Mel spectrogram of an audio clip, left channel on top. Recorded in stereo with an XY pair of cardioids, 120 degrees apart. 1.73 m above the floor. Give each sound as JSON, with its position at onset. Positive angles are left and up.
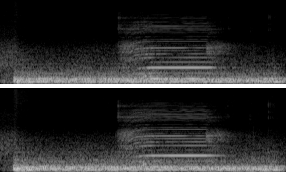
{"t": 0.1, "sound": "a phone buzzing", "azimuth_deg": -40, "distance_m": 2.0}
